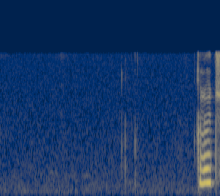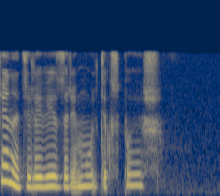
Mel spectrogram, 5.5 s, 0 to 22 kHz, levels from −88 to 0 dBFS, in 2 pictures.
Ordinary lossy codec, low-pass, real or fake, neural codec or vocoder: none; 7.2 kHz; real; none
